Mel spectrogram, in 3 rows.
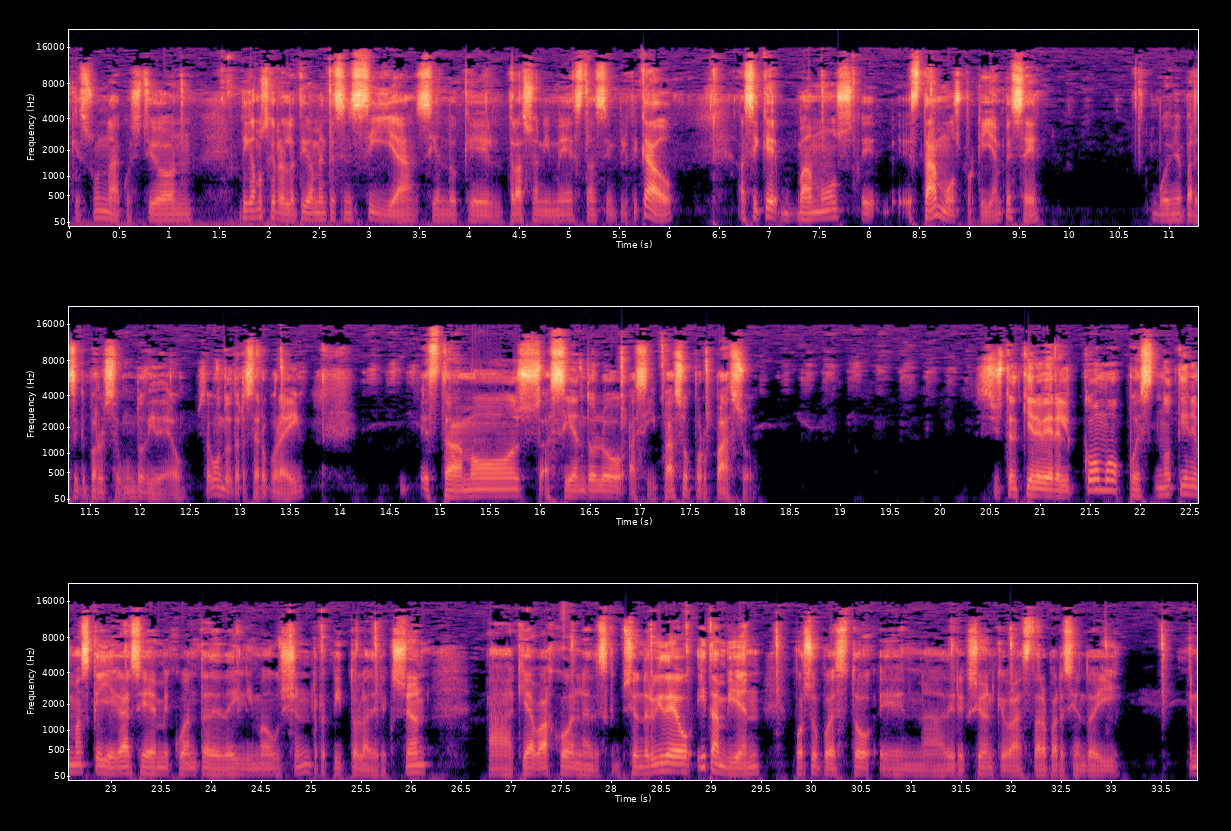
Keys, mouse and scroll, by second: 2.5 ctrl+shift+middle click, 3.3 middle click, 4.1-6.4 ctrl+drag, 6.6-8.8 ctrl+drag, 9.1 shift+middle click, 10.0-14.6 ctrl+shift+drag, 14.8-18.1 ctrl+drag, 18.1 ctrl+shift+middle click, 19.2-26.0 ctrl+drag, 26.2 ctrl+shift+middle click, 27.2-29.5 ctrl+shift+drag, 29.8-30.8 shift+middle drag, 31.2-33.3 ctrl+drag, 33.5-33.8 ctrl+drag.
